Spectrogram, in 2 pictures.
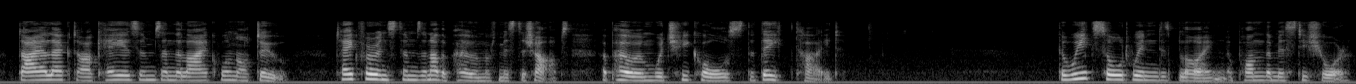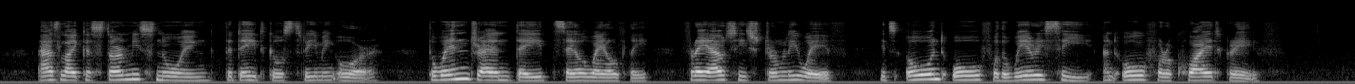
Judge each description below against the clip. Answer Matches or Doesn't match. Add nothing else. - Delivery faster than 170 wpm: Doesn't match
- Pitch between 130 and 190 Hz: Matches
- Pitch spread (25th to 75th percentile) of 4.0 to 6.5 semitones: Doesn't match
